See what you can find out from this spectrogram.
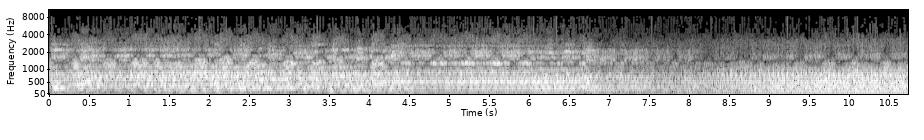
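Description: A car engine drones steadily throughout as the vehicle drives along, a loud continuous hum whose pitch shifts a few times, with no clear speech.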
